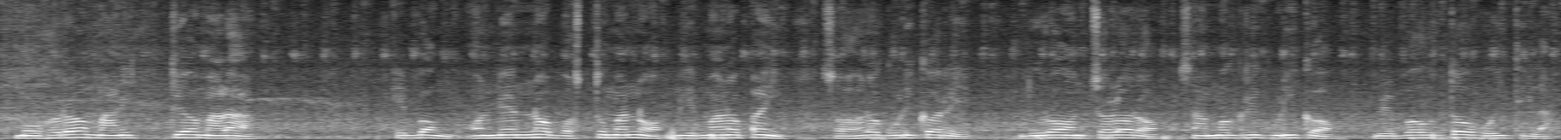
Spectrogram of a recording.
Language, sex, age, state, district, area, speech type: Odia, male, 18-30, Odisha, Jagatsinghpur, urban, read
